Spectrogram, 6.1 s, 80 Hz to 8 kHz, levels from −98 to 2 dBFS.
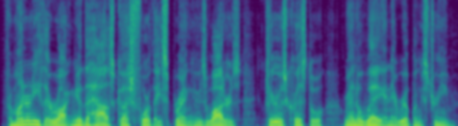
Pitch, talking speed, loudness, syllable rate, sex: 145 Hz, 215 wpm, -17 LUFS, 5.5 syllables/s, male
